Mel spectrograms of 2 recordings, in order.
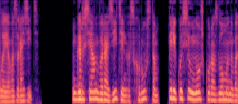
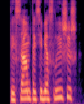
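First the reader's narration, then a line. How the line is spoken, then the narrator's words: Howling lizard. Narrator (Russian): взвыл ящер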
